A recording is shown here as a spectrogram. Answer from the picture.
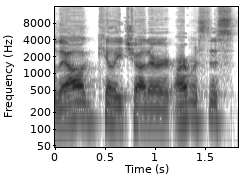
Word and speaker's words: Armistice: all kill each other Armistice or as James pronounces it armati what which is short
